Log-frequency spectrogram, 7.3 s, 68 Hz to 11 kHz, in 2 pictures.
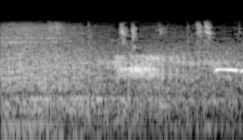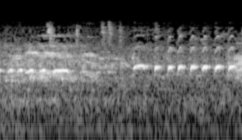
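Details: Competition-bred singing zebra doves, four juveniles roughly 3.5 to 4 months old: a short coo, then a drawn-out trilled phrase, ending in a quick series of evenly spaced staccato beaded notes.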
